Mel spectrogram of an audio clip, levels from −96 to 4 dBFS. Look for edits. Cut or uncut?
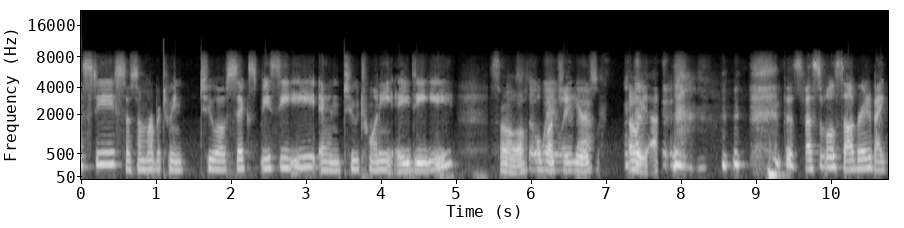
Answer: cut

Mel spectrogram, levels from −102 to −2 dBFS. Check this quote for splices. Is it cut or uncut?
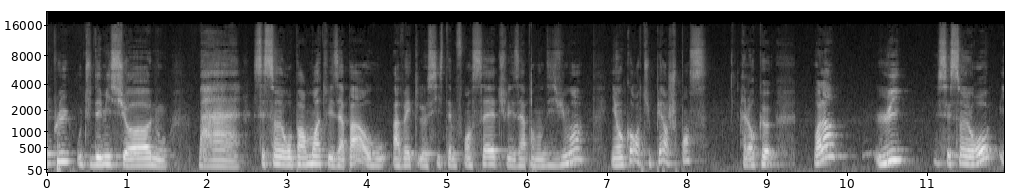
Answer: uncut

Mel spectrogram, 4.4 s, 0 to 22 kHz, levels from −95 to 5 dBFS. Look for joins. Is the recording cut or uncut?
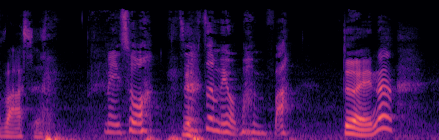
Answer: uncut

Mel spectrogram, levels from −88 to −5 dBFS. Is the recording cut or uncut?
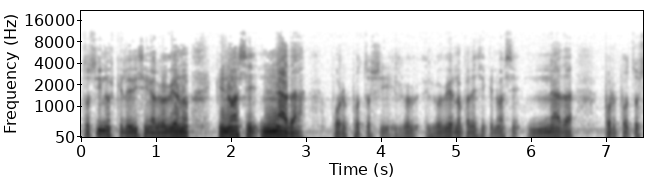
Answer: uncut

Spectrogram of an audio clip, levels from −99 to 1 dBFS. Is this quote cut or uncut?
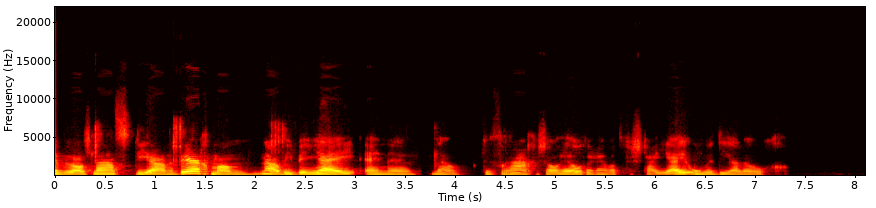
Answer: cut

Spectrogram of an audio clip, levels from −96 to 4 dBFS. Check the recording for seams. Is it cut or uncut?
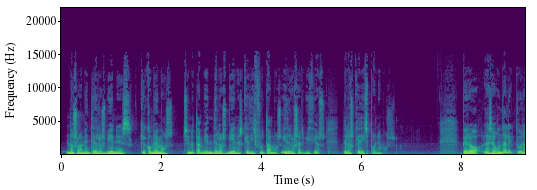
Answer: uncut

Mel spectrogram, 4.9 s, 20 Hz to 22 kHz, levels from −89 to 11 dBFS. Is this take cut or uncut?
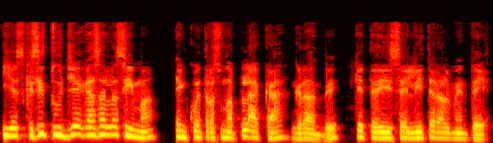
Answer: uncut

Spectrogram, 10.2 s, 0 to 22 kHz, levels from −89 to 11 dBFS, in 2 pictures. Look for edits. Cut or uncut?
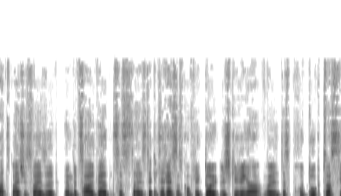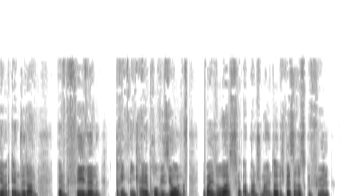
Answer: uncut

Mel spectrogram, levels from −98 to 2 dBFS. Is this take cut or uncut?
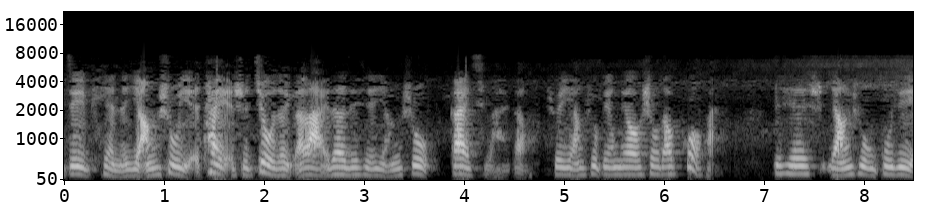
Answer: cut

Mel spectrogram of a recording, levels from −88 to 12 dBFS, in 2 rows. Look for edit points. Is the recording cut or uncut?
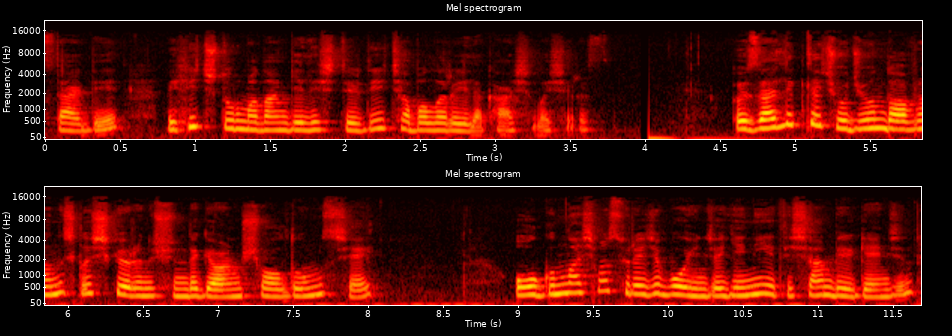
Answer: cut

